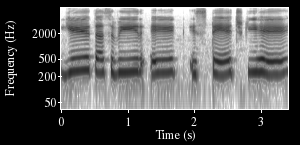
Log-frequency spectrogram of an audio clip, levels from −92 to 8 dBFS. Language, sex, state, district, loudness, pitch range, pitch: Hindi, female, Madhya Pradesh, Bhopal, -12 LUFS, 230-255 Hz, 250 Hz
